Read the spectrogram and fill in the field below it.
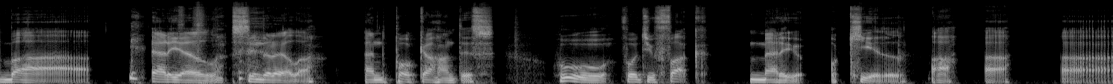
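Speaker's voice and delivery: very slow, dark, swooping put-on vampire drawl. Repeating a guessing-game line as a dark character: vampire voice. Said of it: "should I do it one, one more time?".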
